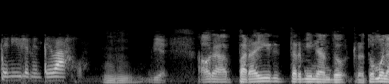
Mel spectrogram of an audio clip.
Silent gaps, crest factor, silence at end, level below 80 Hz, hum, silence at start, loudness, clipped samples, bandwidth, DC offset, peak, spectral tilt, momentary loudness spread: none; 20 dB; 0 s; -48 dBFS; none; 0 s; -21 LUFS; under 0.1%; 5.6 kHz; under 0.1%; -2 dBFS; -10.5 dB/octave; 16 LU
